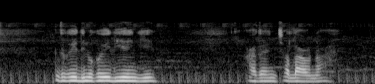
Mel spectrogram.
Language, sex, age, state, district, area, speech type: Santali, male, 18-30, West Bengal, Uttar Dinajpur, rural, spontaneous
